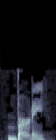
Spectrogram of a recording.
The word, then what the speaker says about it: Boerne: B-O-E-R-N-E. Pronounced Bernie. – Bernie. – And then there's another town, I think it's U-E-N-E, that's pronounced Green.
